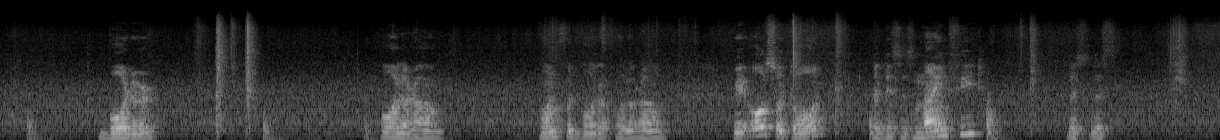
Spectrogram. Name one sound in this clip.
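A middle-aged man speaks calmly, as if explaining a lesson, close by.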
